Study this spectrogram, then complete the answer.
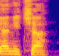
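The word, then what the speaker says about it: anicca: Anica, pronúncia-se anicha, é a palavra empali para impermanência.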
